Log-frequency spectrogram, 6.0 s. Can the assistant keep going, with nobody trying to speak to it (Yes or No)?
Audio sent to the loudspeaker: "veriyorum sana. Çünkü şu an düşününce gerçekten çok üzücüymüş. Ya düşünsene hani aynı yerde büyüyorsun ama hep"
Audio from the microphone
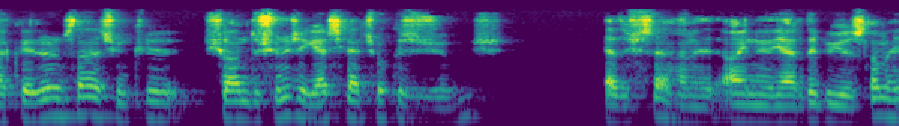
Yes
